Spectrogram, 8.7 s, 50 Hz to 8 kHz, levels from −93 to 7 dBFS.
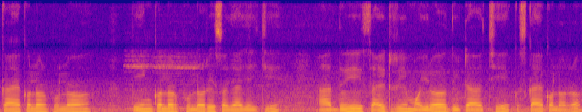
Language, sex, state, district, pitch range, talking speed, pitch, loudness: Odia, female, Odisha, Sambalpur, 140-155 Hz, 125 wpm, 150 Hz, -17 LUFS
